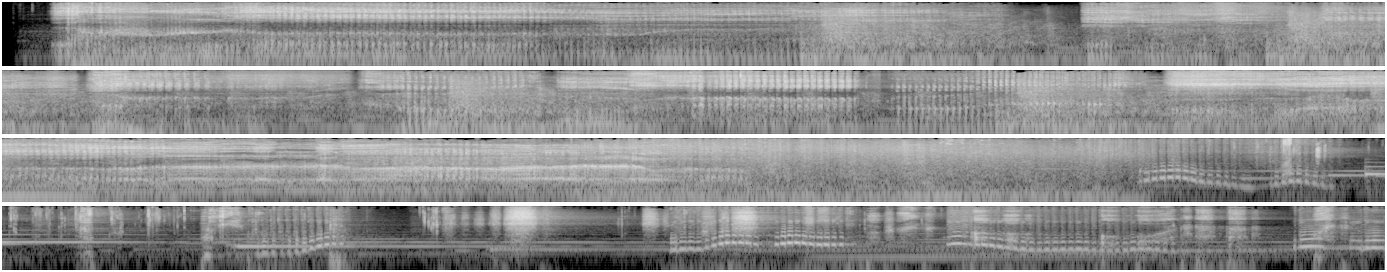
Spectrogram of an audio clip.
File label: Creature; Videogame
